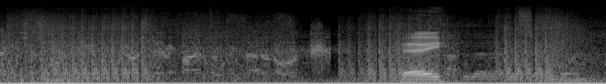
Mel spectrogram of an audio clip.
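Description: Gunfire in the PS2 shooter Black: rapid, continuous bursts of shots crackle close throughout, with a brief spoken word from a player partway through.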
